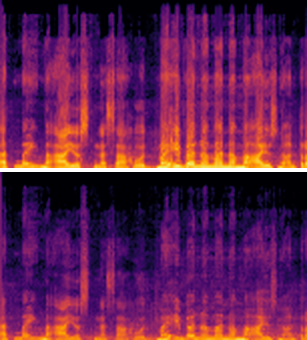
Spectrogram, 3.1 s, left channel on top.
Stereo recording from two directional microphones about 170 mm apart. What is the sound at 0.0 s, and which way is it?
A woman's voice, 30° left (ahead or behind).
